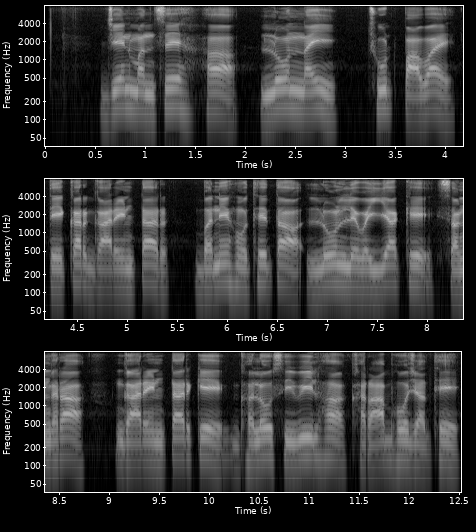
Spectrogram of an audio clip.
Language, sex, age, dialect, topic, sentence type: Chhattisgarhi, male, 18-24, Central, banking, statement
